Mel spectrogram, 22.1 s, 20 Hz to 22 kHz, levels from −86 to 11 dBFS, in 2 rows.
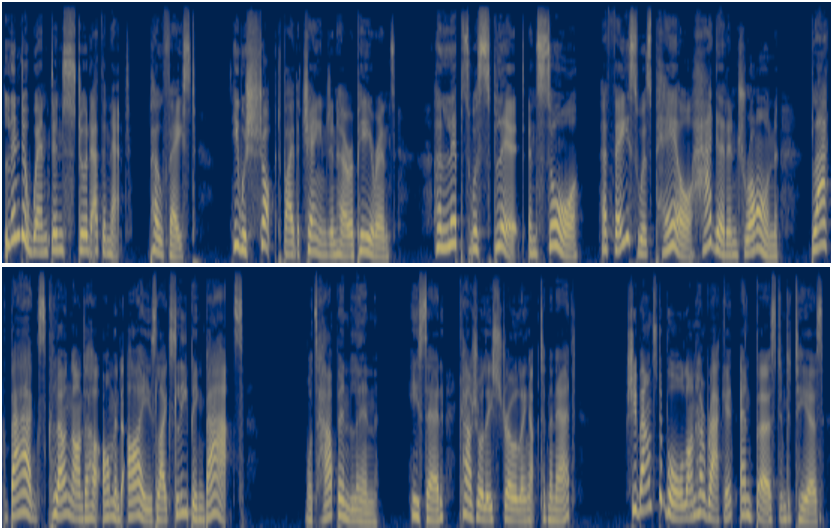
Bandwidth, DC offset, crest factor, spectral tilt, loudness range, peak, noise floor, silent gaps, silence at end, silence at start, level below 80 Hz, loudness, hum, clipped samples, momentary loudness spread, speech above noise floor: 19.5 kHz; under 0.1%; 16 dB; -4 dB/octave; 3 LU; -4 dBFS; -78 dBFS; none; 0.15 s; 0.05 s; -50 dBFS; -20 LUFS; none; under 0.1%; 9 LU; 58 dB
